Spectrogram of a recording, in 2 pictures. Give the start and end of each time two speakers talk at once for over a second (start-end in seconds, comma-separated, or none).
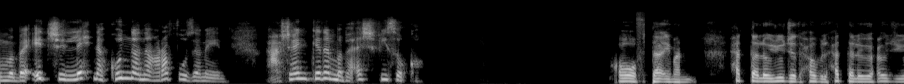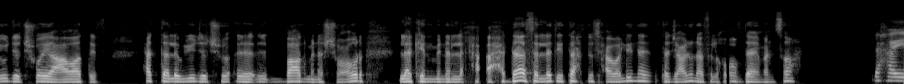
none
